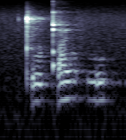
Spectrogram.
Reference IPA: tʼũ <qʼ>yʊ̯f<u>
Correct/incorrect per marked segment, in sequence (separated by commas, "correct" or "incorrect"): correct, correct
